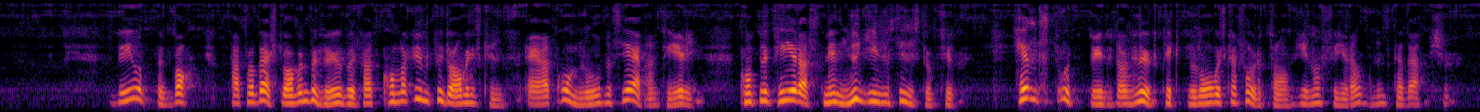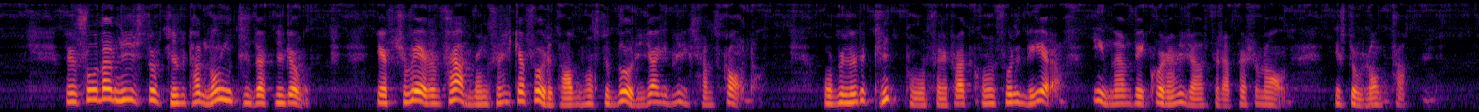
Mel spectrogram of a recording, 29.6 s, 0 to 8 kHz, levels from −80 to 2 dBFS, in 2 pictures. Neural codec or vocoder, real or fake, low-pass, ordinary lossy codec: autoencoder, 22.05 kHz, a latent of 192 numbers a frame, VITS, trained on one speaker; fake; 7.2 kHz; MP3, 48 kbps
